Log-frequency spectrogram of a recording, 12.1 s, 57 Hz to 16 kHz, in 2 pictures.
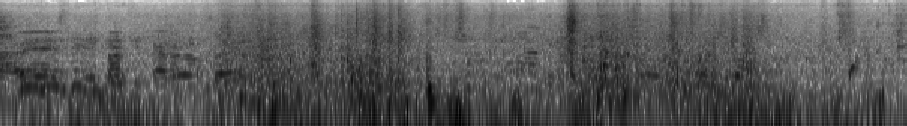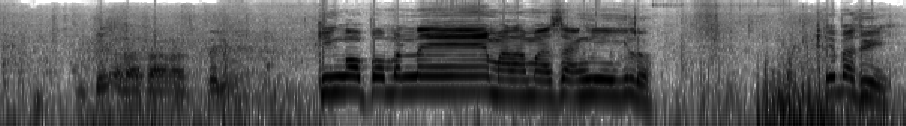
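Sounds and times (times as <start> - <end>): sea washing around boat: 0.0 - 12.0
wind buffeting microphone: 0.0 - 12.0.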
